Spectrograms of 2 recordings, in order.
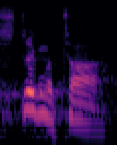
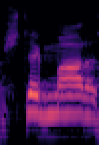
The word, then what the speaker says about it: stigmata: The marks that he talks about, the word is stigmata, or stigmata, some pronounce it.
